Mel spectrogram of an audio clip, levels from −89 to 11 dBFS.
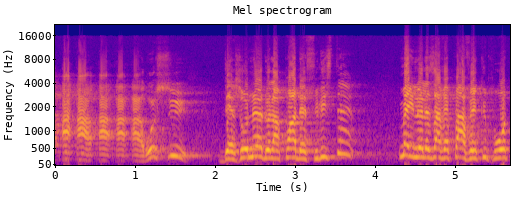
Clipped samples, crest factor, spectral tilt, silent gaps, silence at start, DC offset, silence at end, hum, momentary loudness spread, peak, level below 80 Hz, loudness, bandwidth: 0.7%; 10 dB; -3 dB/octave; none; 0 s; under 0.1%; 0 s; none; 8 LU; 0 dBFS; -46 dBFS; -9 LUFS; 16.5 kHz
